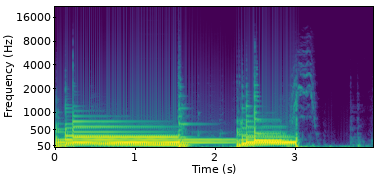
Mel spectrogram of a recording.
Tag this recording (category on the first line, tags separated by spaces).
Instrument samples > String
bass blues charvel electric funk fx loop loops mellow oneshots pluck plucked riffs rock slide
